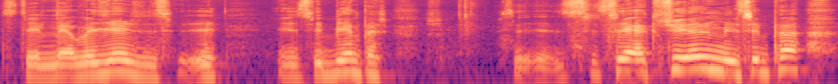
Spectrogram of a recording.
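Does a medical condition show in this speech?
Yes: cerebral palsy; since birth, birth injury.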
